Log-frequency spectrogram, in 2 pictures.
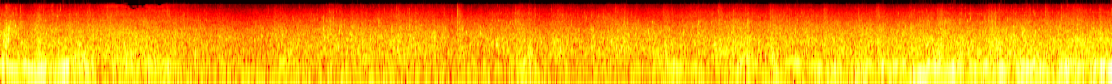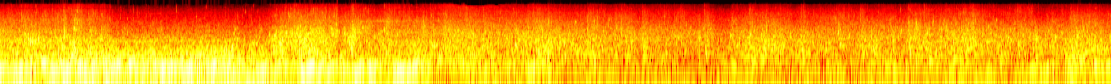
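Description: Water splashes and swirls as a swimmer paddles through a lake.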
